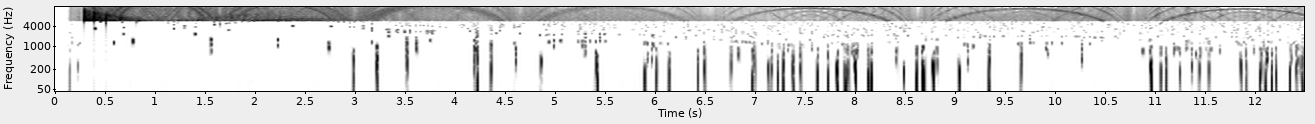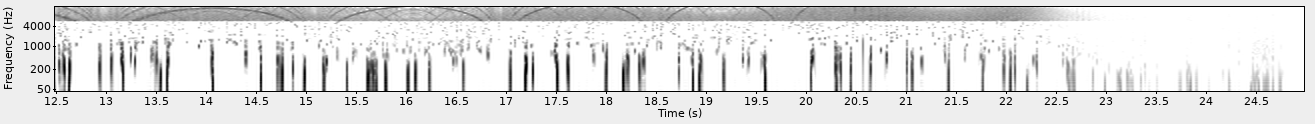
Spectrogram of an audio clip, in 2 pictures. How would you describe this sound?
REmixed gong
This is a remix of 249542. Just ran it through a FX evaluator, adjusted the dynamics and remixed channels.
